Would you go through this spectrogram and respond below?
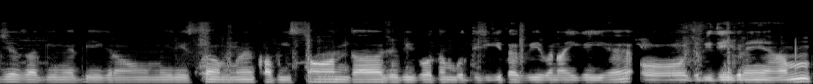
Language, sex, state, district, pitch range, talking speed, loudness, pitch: Hindi, male, Uttar Pradesh, Etah, 110-115 Hz, 205 wpm, -19 LUFS, 110 Hz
